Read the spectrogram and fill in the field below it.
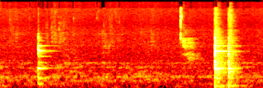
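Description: Pancit bihon ingredients tossed together in a cooking pot, with a sharp utensil clack near the start and a louder cluster of metallic clinks toward the end over a low kitchen hum.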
